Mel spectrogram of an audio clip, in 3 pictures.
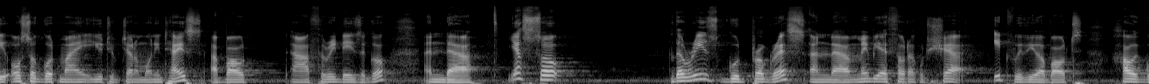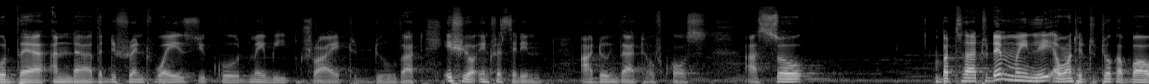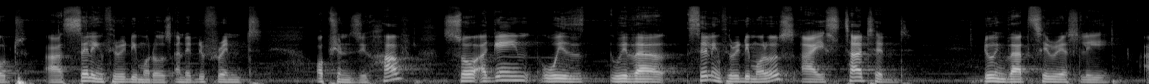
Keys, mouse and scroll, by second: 0.8 Tab, 2.9 i, 5.0 `, 6.0-8.2 scroll up 1, 8.2 e, 9.0 click, 9.3 z, 10.0 click, 10.9 `, 12.8 i, 14.1 click, 14.5 s, 16.0 click, 17.1 `, 17.8 1, 18.6 alt+click, 19.0 `, 21.2 2, 24.6 shift+click, 25.1 `, 26.3 e, 28.3 right click, 29.2 g, 30.9 click, 31.3 `, 32.7 1.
